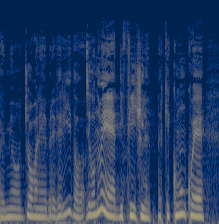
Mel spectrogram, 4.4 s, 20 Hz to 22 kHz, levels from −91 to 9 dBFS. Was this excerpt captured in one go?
no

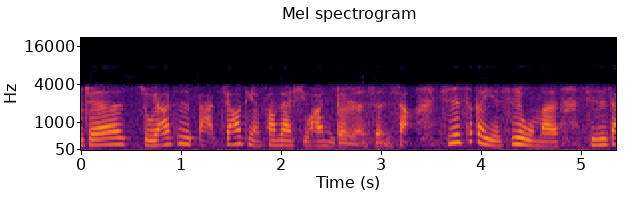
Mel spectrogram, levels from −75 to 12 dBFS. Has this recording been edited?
no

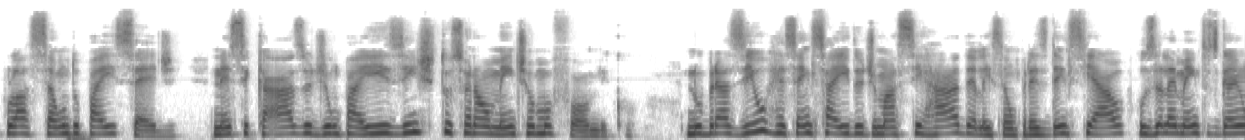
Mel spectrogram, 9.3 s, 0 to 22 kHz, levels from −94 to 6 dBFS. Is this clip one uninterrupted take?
yes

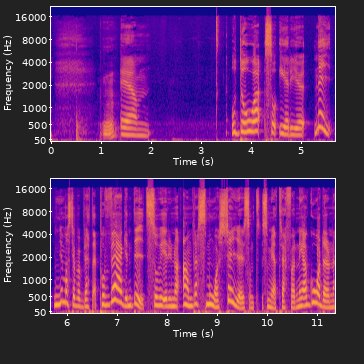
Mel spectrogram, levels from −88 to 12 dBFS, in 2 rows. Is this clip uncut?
yes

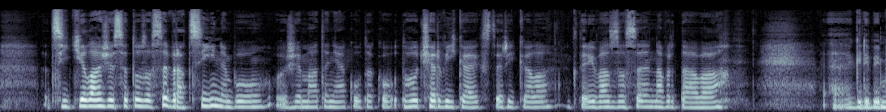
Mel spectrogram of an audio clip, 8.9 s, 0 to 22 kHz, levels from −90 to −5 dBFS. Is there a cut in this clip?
no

